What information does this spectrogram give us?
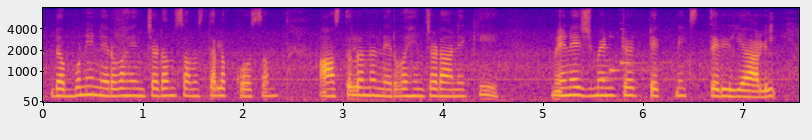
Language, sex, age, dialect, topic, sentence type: Telugu, female, 18-24, Central/Coastal, banking, statement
